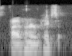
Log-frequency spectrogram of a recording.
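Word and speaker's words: 500px: oh yeah 500 yeah is it how is it pronounced it says 500 is it like pixels yeah 500 pixels it it's amazing I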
